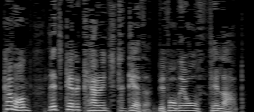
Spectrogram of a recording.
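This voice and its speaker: A man reading a bossy, indignant teenage schoolgirl in an audiobook, speaking in a raised, brisk voice. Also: high voice, lively intonation, breathy edge, voice pushed up.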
